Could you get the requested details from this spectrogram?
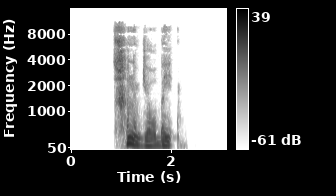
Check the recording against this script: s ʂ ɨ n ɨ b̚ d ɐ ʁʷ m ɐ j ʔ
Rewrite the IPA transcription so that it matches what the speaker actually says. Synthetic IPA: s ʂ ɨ n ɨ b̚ d͡ʒ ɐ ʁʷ b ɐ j ʔ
